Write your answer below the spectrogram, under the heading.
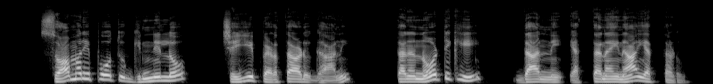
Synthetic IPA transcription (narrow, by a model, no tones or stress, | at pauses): soːmɐɾipo̞ːt̪uɡinːilo̞ː | t͡ʃejːipɛɽɐt̪aːɽuɡa̰ːni | t̪ɐnɐno̞ːʈiki | d̪aːnːiʔɛt̪ːɐnɐjnaːjɛt̪ːɐɽu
